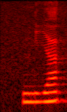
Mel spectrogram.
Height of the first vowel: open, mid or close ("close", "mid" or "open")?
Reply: close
